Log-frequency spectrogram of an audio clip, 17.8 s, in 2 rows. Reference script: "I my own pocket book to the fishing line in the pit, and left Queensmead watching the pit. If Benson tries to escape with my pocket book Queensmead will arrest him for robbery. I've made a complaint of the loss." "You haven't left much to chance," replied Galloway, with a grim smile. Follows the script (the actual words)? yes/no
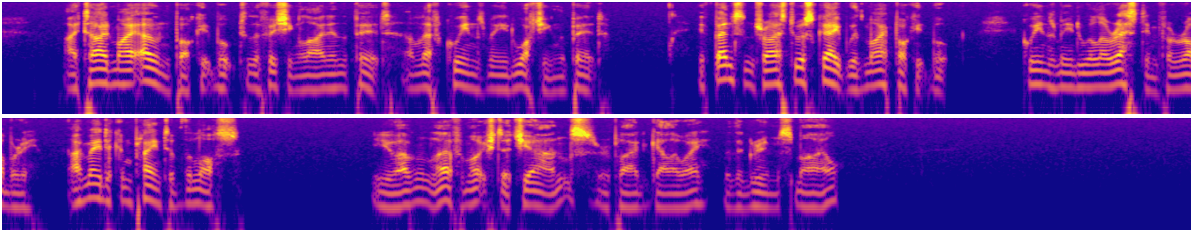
no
